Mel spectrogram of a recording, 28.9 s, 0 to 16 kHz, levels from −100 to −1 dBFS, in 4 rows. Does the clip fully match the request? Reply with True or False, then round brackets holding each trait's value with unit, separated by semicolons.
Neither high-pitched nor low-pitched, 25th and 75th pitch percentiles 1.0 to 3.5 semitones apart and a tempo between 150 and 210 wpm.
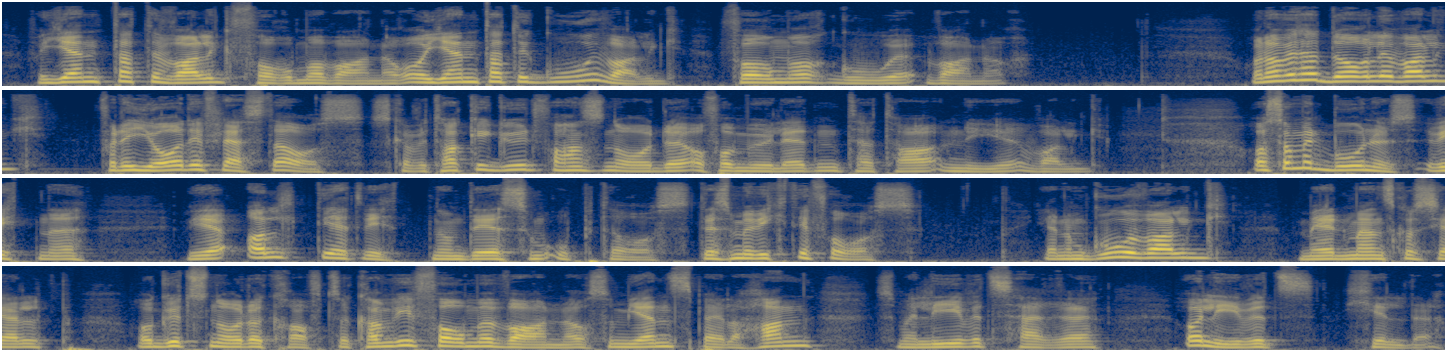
False (145 Hz; 5.4 semitones; 175 wpm)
